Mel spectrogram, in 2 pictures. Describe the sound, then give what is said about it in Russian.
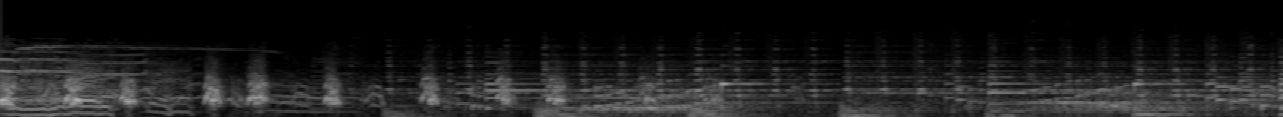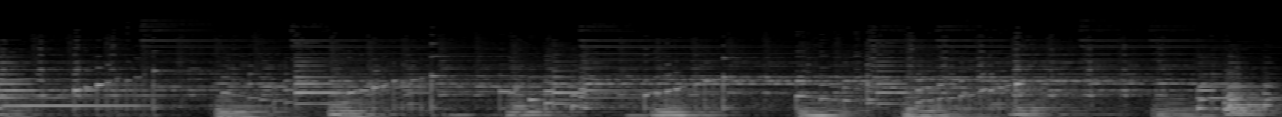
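Dogs bark and yelp while chasing a stray mongrel, with many quick high yips, whining cries and rising-and-falling howls overlapping in a continuous, agitated stream, with no talk. “Приятели дождались, когда собаки скрылись из виду”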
